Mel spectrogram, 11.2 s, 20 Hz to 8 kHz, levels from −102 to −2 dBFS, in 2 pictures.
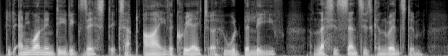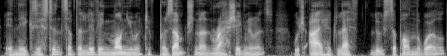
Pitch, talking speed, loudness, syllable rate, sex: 95 Hz, 200 wpm, -22 LUFS, 6.2 syllables/s, male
